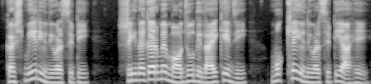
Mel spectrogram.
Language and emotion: Sindhi, neutral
